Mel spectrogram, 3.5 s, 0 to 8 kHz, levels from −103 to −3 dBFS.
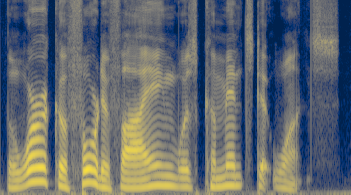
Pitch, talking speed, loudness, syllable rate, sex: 140 Hz, 135 wpm, -16 LUFS, 3.7 syllables/s, male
